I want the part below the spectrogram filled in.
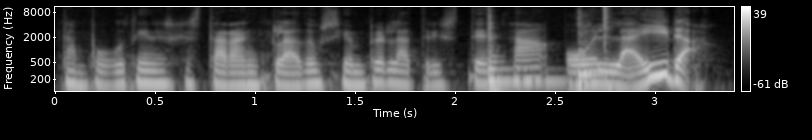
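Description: Reflective middle-aged woman, lowish voice. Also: steady tone, a little fast, background noise. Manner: reflective, many fillers and restarts. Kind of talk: casual conversation about emotions.

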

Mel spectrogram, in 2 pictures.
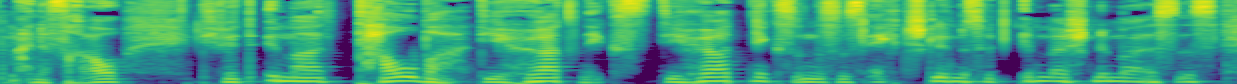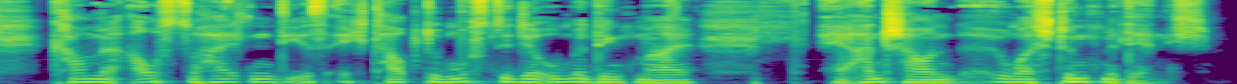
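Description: Male performer as agitated husband, keeps repeating himself, raised pitch. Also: moderate pace, a little mellow, husky, close to an everyday voice. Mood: frantic complaining. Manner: agitated, insistent, repetitive. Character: frantic stubborn husband, half-deaf.

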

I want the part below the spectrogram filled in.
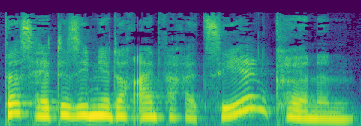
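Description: A woman's voice: on the high side, sing-song, normal speed, dark tone, voice pushed up. A woman voicing a helpful, down-to-earth young woman who asks eager, surprised questions in a storybook reading.

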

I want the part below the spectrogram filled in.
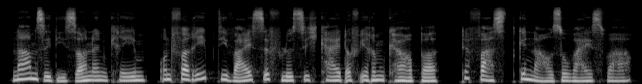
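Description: A woman, reading a humorous short story aloud in a calm, wry narration. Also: fairly low pitch, no echo, clean studio sound.

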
